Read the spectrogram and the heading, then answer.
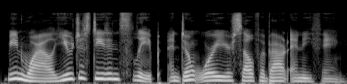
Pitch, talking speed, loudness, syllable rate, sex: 180 Hz, 205 wpm, -16 LUFS, 5.9 syllables/s, female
